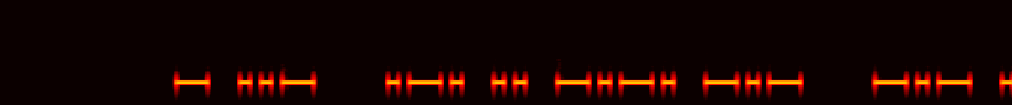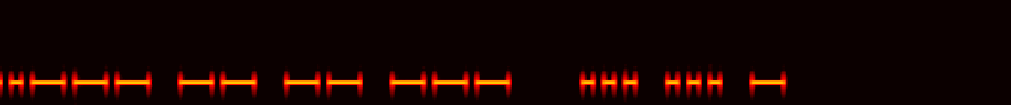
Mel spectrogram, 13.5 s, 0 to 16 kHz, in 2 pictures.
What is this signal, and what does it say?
Morse code, heard as a keyed tone, about 17 wpm, 700 Hz. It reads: TU RICK K2MMO SST
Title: K1USN SST QSO Practice - 17wpm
